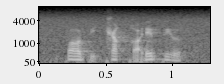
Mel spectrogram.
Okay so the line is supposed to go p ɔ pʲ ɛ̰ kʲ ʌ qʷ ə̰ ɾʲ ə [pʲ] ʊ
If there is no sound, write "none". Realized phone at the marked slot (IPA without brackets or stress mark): pʲ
